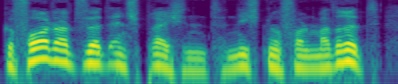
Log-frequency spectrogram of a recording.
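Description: A man reading scripted radio news in a measured, formal manner. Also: medium pitch, lively intonation, dark tone, dry recording, studio quality.

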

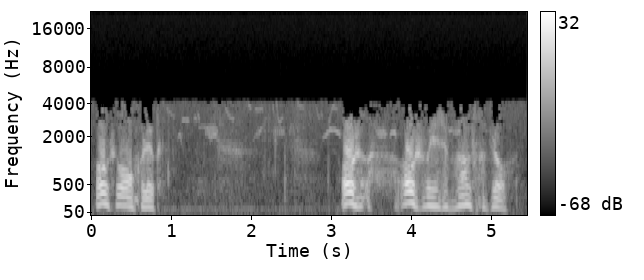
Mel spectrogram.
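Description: Radio drama: lonely burn patient, slow halting fragments and stammer, narrow tinny sound. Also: male voice, mid-range voice, lively intonation, slightly rough. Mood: hesitant. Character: badly burned male car-crash patient, halting, lonely, insecure. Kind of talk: Dutch radio drama acting. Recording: thin phone-like band, muffled radio recording.

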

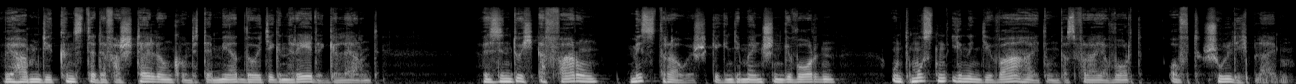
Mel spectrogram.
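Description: Male narrator, grave and measured, very husky tone. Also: on the low side. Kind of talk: scripted radio narration.

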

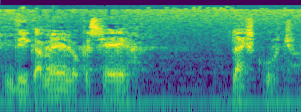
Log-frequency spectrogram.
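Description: Super deep creaky-voiced doctor, formal and fatherly, old radio drama. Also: level tone, fairly bright tone, full character voice. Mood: calm, paternal. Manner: measured, formal, paternal. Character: grave, reassuring male hospital doctor. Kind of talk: old-fashioned Spanish radio serial acting.

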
